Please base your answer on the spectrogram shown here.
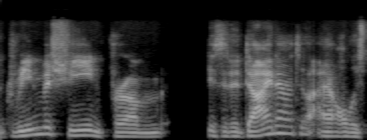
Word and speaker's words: Edina: Team 1816 the green machine from is it a dino I always pronounce this wrong Edina Minnesota Edina Minnesota it's like you never know what the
